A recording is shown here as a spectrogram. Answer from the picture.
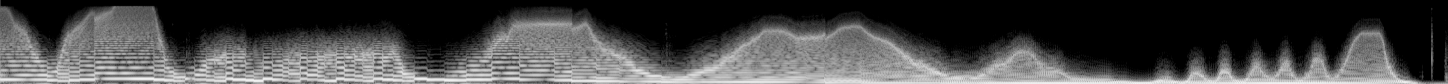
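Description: Synth bass patch 'Hyper Phat 1' from UVI's sampled Saturn-6 analog synth, played live from a keyboard: a run of stepping notes with the filter swept open and shut again and again, so the tone rises and falls in brightness. Later a low bass note is held under quick, short filter blips, and the sound cuts off suddenly at the end.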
